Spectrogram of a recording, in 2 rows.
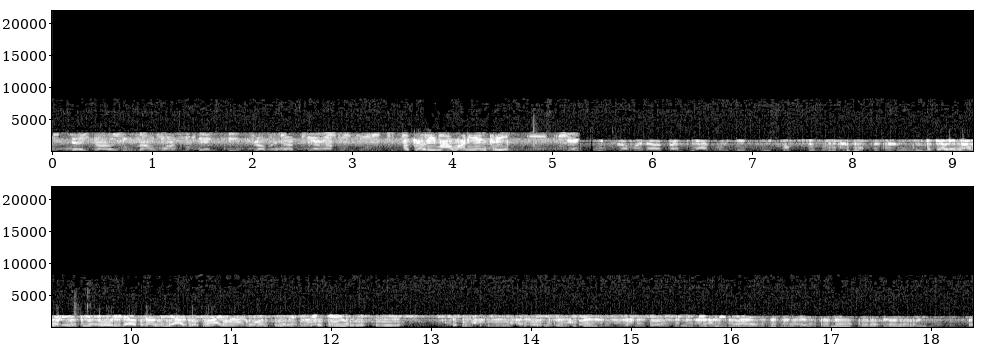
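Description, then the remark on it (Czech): A voice over shortwave radio, thin and band-limited, abruptly becomes more muffled as the filter narrows partway through, with a steady faint whistle and hiss riding under the transmission. “Teď jsem 1,5 kilo, takže vidíte, jak se to... Jo, už je to hodně hluboký, ale vyčistilo se to, jo?”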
